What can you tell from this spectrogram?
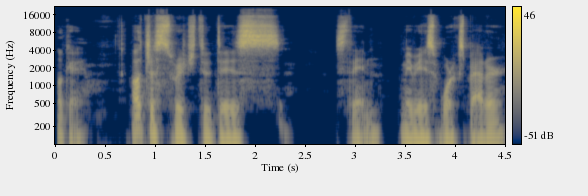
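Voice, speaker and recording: Very slow and somewhat breathy, the speaker uses lively intonation with a non-native accent, in a dry, close sound with no echo and a very clean recording with a silent background. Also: man, very deep, low pitch for a man. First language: not English. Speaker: indie VTuber streamer. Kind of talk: debut livestream self-introduction. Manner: halting, self-correcting.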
